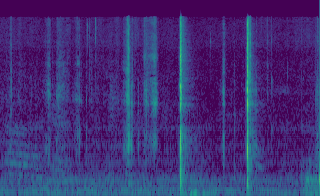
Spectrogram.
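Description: Hands handling a cardboard game spinner card with a plastic arrow, making a few sharp clicks and taps. The two loudest clicks come past the middle, less than a second apart.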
